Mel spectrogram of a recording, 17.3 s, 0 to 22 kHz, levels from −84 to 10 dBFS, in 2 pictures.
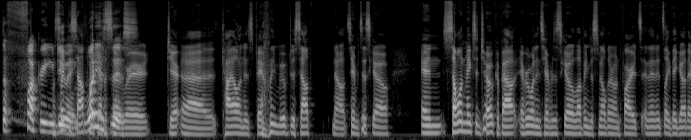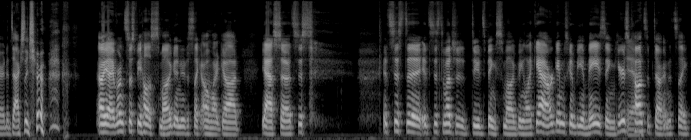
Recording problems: wrong speed and pitch; too fast and too high; 1.5 times normal speed

